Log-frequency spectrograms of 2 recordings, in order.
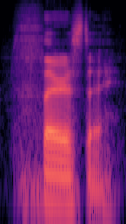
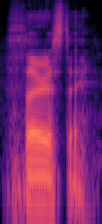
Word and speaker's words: Thursday: up everything after it so we want to try to just have light contact with your top front tooth or your bottom front tooth it's like Thursday Thursday that's against my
